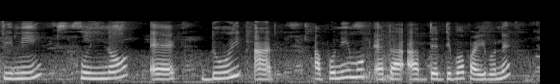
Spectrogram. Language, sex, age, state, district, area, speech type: Assamese, female, 18-30, Assam, Golaghat, urban, read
